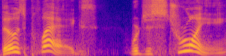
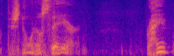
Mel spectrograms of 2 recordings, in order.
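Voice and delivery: whispered aside; 3 semitones higher, 15 dB quieter than usual. Acted. Whispered aside in island illustration.

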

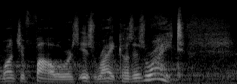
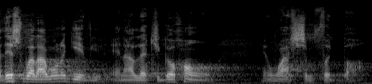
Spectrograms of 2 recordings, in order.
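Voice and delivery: ordinary delivery

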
